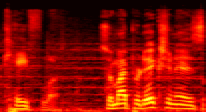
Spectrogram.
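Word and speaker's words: Kefla: strong KK flaw is I got to pronounce her name right it's K flah so my prediction is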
